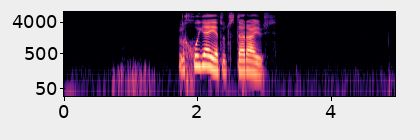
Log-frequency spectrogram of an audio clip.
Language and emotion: Russian, angry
